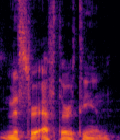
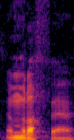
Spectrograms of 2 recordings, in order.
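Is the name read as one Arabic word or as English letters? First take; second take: English letters; Arabic word. First: The name is said as English title and numbers. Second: The name is said as one Arabic word. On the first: "if you're English and you're reading it"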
